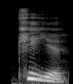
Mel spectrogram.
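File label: "cidhe", Scottish Gaelic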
